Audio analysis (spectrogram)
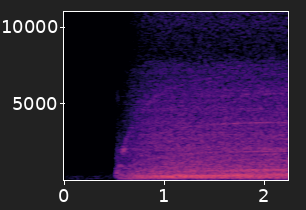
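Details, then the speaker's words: SC Johnson Vectron (Iona) vacuum, originally a commercial machine, first power-up after unboxing: motor spins up quickly to a steady even Ametek-style whir like a Phantom, no rattles; possibly the original motor, healthy. "Sounds like a Phantom. It's got that um signature kind of whirring and Ametek motor sound."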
